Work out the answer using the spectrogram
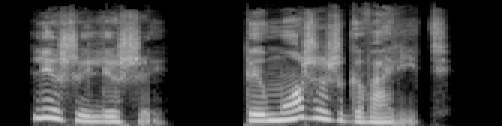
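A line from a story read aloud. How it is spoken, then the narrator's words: Quiet. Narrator (Russian): тихо сказал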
